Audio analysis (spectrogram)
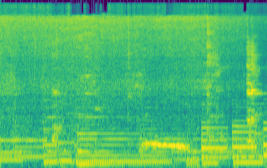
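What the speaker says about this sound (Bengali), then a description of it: "এবার এর মধ্যে দিয়ে দেব ডুমু ডুমু করে কেটে রাখা আলু। আলুটাও নাড়াচাড়া করে নেব।" Diced potatoes fry in ghee with a steady sizzle while being stirred, with scraping clatters of the utensil and a tonal hum in the background.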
